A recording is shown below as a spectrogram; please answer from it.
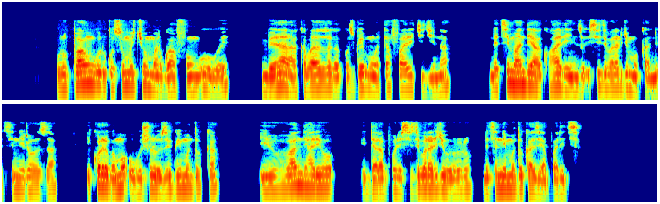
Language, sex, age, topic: Kinyarwanda, male, 18-24, finance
